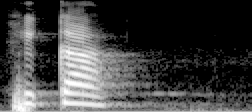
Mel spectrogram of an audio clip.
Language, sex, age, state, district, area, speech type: Assamese, female, 30-45, Assam, Sivasagar, rural, read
